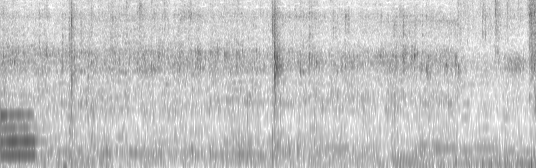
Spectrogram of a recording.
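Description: Water splashes and pours in a steady wash as a bucket is emptied over a buffalo, with a few brief louder splashes partway through.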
